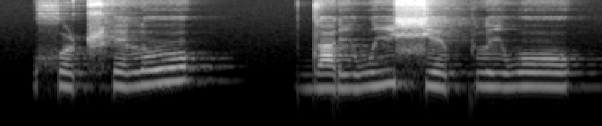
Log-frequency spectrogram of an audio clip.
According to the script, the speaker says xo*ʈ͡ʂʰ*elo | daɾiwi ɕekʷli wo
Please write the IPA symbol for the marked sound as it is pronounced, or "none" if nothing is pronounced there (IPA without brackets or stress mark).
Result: ʈ͡ʂʰ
